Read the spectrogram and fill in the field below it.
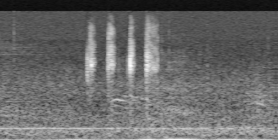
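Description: Soft interface clicks sound several times in quick succession.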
